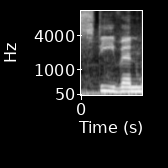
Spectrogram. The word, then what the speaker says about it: Steven: host my name is Steven which rhymes with even and I'm not leaving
